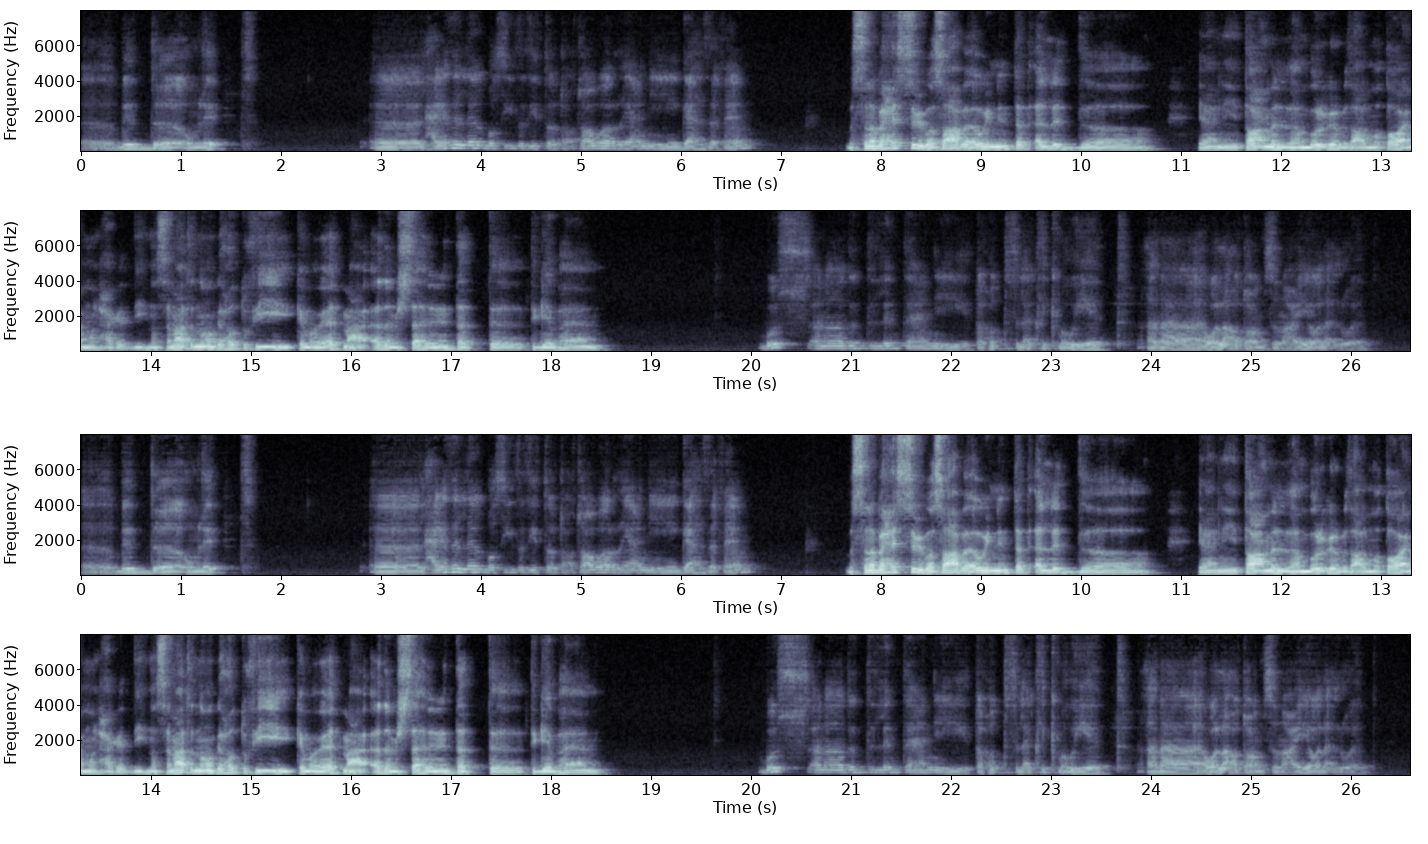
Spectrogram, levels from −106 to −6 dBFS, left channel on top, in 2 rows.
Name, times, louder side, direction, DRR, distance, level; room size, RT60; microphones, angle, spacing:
voice 1, 0.0-1.7 2.9-6.7 20.1-26.2, equal, 80° right, 1.5 m, -35 dB
voice 2, 7.7-10.7 11.2-18.5, right 2 dB, 30° right, 0.4 m, -21 dB
9.5 x 3.9 x 2.6 m
head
